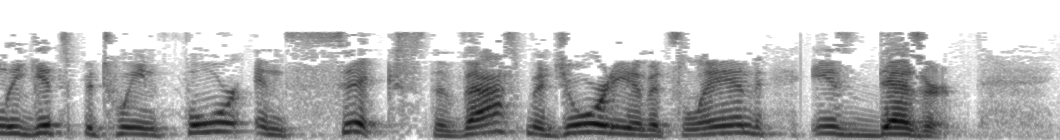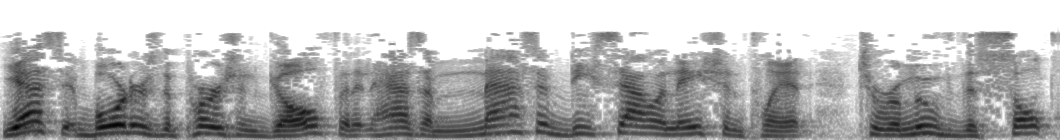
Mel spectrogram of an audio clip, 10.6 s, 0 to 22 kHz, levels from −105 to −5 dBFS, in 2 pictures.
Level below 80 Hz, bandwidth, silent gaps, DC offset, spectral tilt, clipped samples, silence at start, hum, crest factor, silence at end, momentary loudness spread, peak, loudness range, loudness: -66 dBFS; 8.8 kHz; none; under 0.1%; -6 dB/octave; under 0.1%; 0 s; none; 18 dB; 0.05 s; 11 LU; -2 dBFS; 6 LU; -22 LUFS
